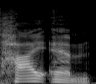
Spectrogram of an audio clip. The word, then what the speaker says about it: HAIM: ever more featuring Heim Heim pronounced High m Heim I was right Heim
